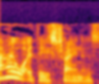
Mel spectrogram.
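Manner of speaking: normal talking voice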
